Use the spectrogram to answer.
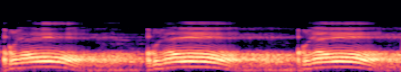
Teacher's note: pinggir lidah bagian ujung dengan sedikit permukaan lidahnya ditempelkan pada gusi atas, gusi pada dua gigi seri bagian depan. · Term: huruf ro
